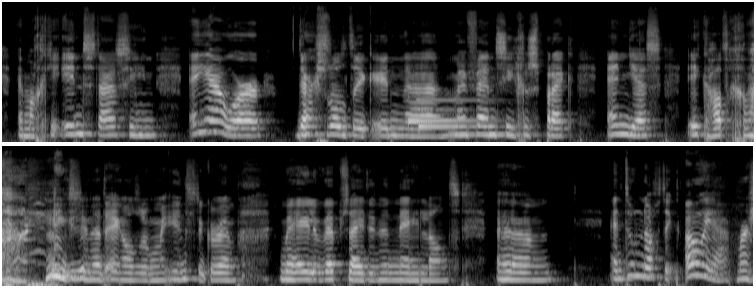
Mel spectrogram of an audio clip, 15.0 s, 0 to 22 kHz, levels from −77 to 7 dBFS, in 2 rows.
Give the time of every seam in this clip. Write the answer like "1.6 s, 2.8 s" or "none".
none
